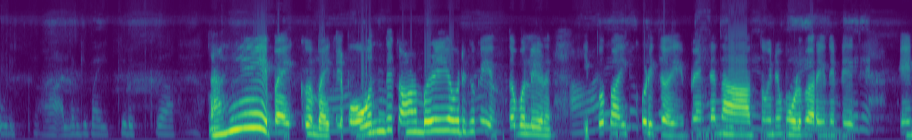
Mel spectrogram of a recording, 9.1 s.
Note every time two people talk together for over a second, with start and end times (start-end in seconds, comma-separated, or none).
5.9-8.5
